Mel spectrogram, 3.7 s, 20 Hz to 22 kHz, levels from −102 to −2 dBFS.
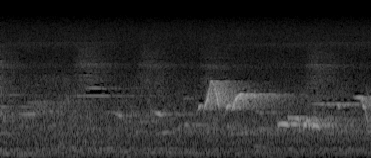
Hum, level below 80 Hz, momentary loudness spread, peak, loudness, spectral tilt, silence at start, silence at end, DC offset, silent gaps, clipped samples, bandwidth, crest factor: none; -88 dBFS; 18 LU; -30 dBFS; -47 LUFS; -2 dB/octave; 0 s; 0 s; under 0.1%; none; under 0.1%; 16 kHz; 20 dB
